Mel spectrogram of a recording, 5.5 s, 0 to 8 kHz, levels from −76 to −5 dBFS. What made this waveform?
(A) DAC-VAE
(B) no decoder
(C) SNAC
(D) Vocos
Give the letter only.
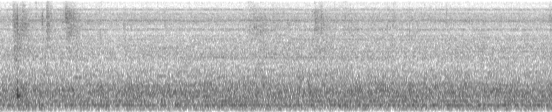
B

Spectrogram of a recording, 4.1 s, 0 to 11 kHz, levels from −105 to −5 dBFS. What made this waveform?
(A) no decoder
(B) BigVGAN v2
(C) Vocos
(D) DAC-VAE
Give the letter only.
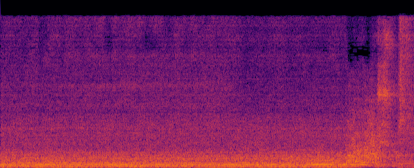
D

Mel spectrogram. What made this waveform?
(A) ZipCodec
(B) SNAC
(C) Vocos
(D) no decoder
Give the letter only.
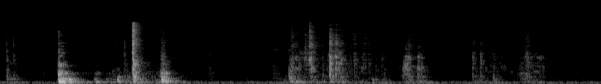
D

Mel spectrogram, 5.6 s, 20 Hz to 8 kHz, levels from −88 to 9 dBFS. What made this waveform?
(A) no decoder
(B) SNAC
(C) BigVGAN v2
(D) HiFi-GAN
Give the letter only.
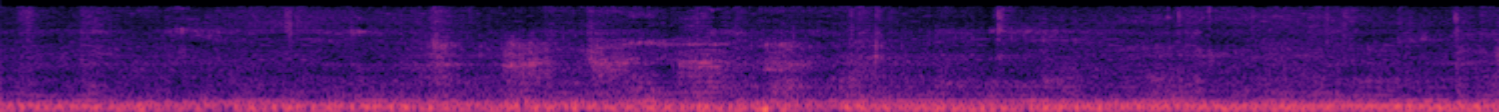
B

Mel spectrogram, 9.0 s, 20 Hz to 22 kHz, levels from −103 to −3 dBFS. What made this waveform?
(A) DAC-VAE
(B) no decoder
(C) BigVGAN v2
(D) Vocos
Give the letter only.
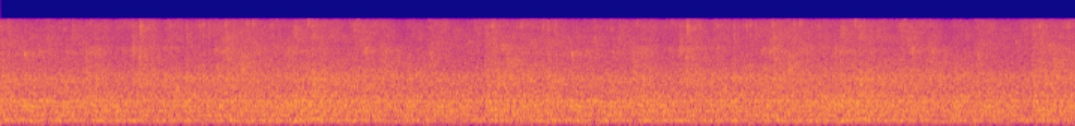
B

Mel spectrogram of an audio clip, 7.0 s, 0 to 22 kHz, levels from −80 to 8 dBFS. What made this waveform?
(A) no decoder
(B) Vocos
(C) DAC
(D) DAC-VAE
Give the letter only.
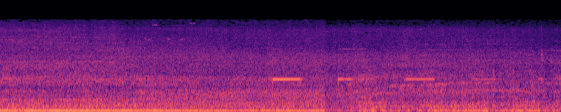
A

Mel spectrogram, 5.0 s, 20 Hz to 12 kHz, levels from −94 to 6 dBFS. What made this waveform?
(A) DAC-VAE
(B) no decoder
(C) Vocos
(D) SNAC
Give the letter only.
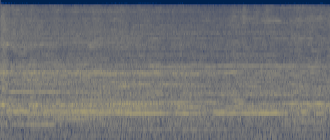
B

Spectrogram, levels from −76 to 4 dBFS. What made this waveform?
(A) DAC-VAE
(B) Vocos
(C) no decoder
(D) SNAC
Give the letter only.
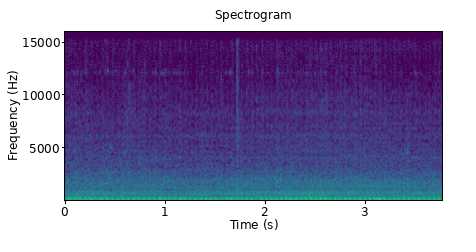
B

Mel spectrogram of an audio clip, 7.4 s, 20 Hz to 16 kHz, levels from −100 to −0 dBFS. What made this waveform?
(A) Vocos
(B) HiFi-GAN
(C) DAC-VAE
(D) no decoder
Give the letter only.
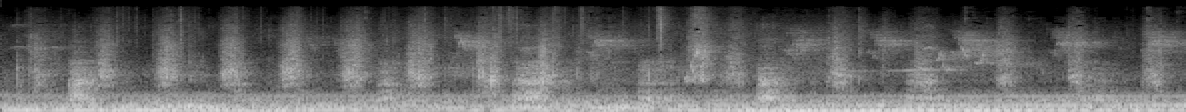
D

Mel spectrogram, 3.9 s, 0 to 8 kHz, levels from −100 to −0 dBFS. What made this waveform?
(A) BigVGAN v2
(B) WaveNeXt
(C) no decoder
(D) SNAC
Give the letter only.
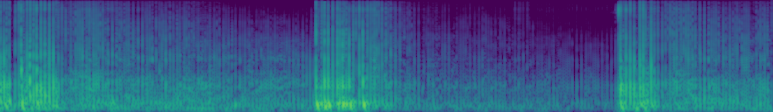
A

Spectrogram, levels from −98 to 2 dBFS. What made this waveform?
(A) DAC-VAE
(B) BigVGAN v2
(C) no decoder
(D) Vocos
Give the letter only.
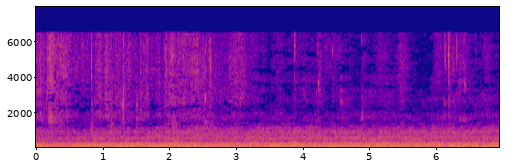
C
